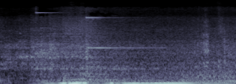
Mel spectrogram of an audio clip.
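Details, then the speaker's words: Z project car after fixing a missing ring that caused hissing: low, smooth, even idle with no hiss, ticking or rattle. "you hear how quiet that thing is now listen to that no rattling no noises"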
